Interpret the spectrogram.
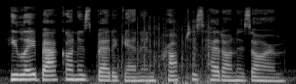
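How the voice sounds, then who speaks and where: A woman reads scripted story narration in a medium-pitched voice. She works as the narrator of an audio drama, with faint noise in the background. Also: fairly even intonation, a little fast.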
